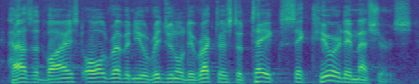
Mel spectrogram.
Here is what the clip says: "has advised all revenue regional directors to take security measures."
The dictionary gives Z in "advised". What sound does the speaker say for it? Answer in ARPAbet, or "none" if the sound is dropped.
Z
